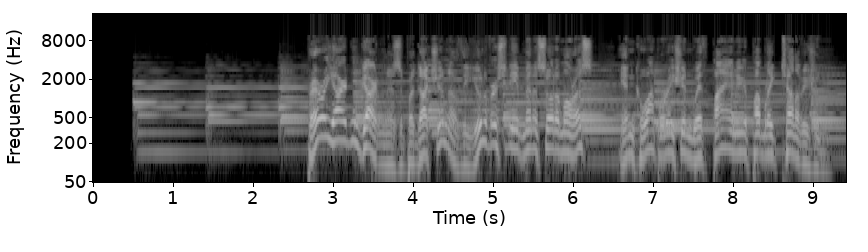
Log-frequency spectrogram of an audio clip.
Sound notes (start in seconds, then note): 0.7 mellow piano music; 2.7 voiceover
